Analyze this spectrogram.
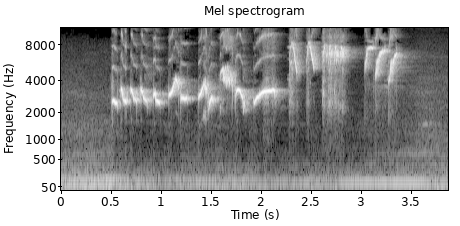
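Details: Orange-headed thrush delivering a varied, fast song phrase: slurred rising and falling whistles running into squeaky, sharp high notes, continuous for about three seconds, as a relaxed song to encourage other kept birds.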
